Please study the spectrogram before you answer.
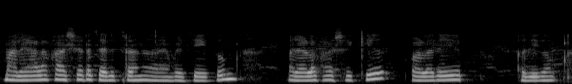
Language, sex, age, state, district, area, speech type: Malayalam, female, 18-30, Kerala, Kozhikode, rural, spontaneous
